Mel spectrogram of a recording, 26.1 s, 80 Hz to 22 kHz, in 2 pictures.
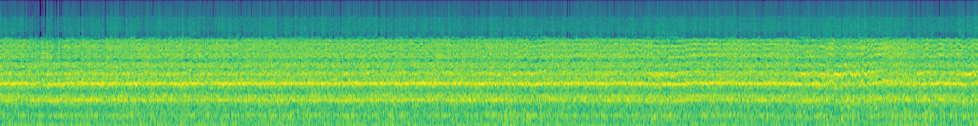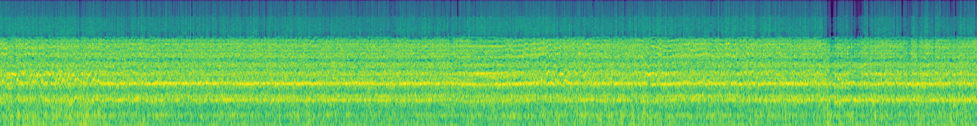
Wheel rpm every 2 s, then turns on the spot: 230, 230, 230, 230, 230, 220, 220, 230, 230, 220, 230, 230, 230.
none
